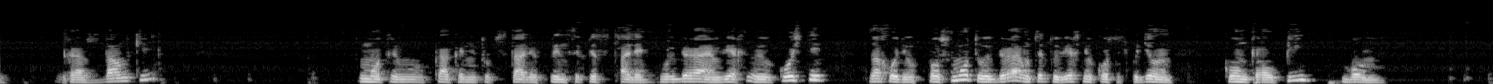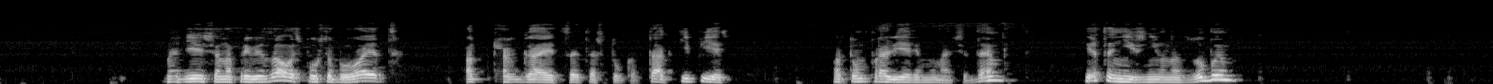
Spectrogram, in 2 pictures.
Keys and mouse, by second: 0.9 shift+middle click, 3.4-6.0 middle drag, 8.2 click, 9.6 click, 12.6 ctrl+p, 16.4 shift+middle click, 18.2 click, 19.6 click, 21.1-22.9 drag, 23.6 shift+middle click, 24.5 shift+middle click, 26.4-27.7 drag, 28.6 click, 29.6-29.8 middle drag.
